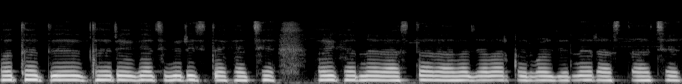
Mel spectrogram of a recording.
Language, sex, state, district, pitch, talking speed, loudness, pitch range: Bengali, female, West Bengal, Jalpaiguri, 195 Hz, 115 wpm, -13 LUFS, 190-200 Hz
